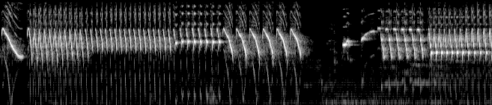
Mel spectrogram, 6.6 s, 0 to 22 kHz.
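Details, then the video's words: Canary in a long, fast song used to train other birds: a sliding whistle opens into dense rolling trills, a run of rapid downswept notes, a short pause, then more buzzy trills. "Kicau Burung Kenari 135 II LUAR BIASA GACOR PANJANG Cocok untuk Masteran"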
